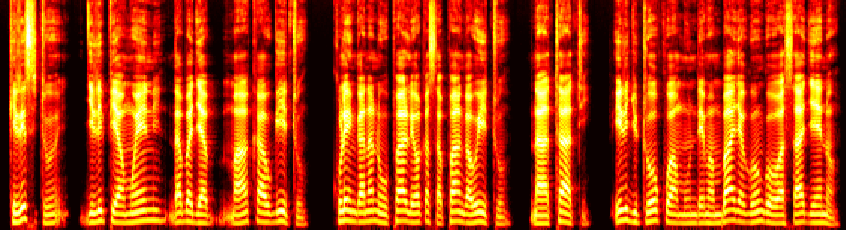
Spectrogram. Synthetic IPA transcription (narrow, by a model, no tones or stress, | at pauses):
kilisi̥tuɟilipiamwɛnindabaɟamaakauɡitu | kulɛŋɡananuːpaliwakasapaŋɡawitu | naːtatḭ | iliɟutuɔkuamundɛmam̩baɟaɡɔŋɡɔwasaːɟɛnɔ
